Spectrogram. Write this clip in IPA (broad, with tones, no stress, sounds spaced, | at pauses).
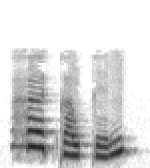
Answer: h œː˥ t̚ k ɐ˨ w k ɪ˨˥ ŋ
